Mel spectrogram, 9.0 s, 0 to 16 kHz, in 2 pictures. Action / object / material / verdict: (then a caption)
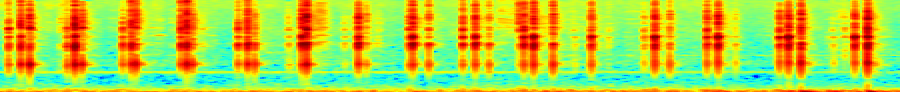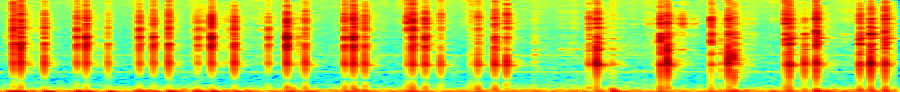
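tap / small thin sheet-metal mint tin / thin metal / none. A small, hollow, rectangular printed metal Altoids Arctic mint tin is held and tapped on its sides and lid with the fingertips and short nails. It gives a quick run of crisp, short metallic ticks with a bright ring centered near 1.2 kHz that dies away almost instantly, over a soft low rumble.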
